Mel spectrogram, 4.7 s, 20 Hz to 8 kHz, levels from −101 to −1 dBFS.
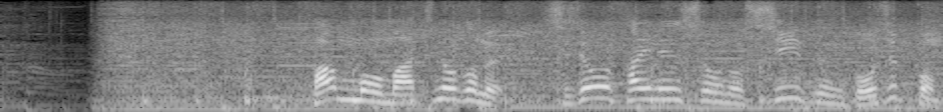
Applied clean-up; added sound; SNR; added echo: none; none; none; none.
